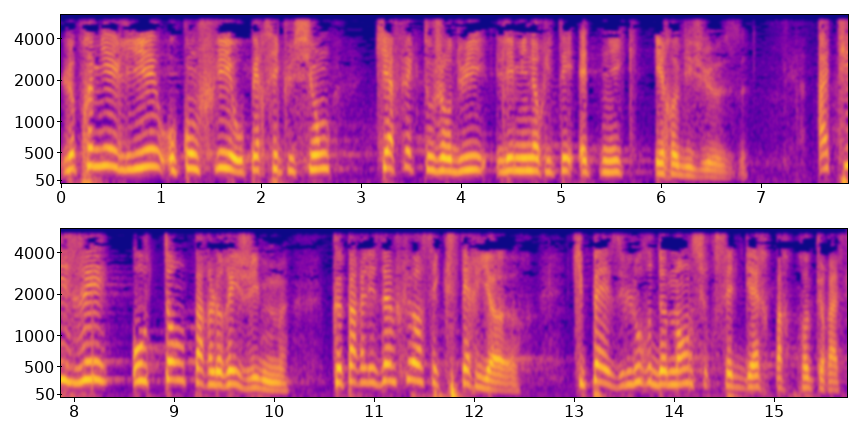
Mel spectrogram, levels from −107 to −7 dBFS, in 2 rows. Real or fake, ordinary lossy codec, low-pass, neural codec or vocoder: real; none; 5.4 kHz; none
